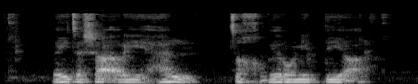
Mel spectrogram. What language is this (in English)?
Arabic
